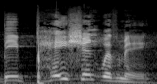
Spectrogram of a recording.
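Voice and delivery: loud, slow, high plea; begging. A narrator's reading. Fellow servant on his knees to creditor, begging. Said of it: "fell to his knees and begged him".

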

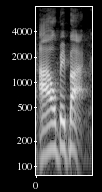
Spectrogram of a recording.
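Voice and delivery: put-on Arnold's Austrian-accented movie catchphrase. Preacher quotes the Terminator to the congregation, Austrian accent. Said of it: "in his Austrian, uh, accent".

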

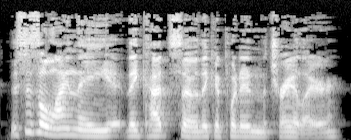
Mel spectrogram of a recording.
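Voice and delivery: normal talking voice

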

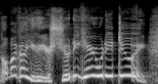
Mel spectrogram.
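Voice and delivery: excited honeymooners. Retold or imitated. Newlyweds spotting the host in Florence, high thrilled. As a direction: squeal with delight at the surprise. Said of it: "they're like".

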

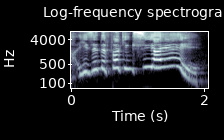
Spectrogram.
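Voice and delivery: high, loud exasperated outburst; outraged disbelief. Real, not acted. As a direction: yell it in disbelief. Disbelief at plot twist.

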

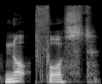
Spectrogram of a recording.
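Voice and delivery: lightly done British accent on Not fussed; a friend tries out British slang in a mild British accent. Shown as a demonstration. Podcast friend tries a British phrase, mild British accent. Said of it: "please turn to a British accent".

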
